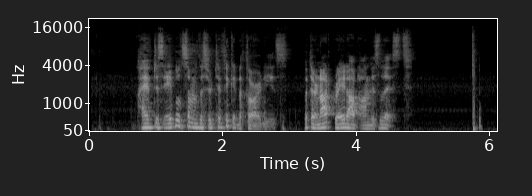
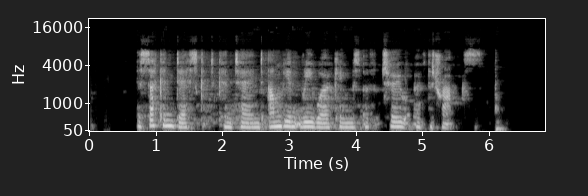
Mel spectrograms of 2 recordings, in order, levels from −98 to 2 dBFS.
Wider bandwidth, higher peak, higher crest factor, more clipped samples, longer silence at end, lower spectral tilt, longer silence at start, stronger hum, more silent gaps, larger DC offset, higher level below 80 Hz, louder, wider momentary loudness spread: first, 15.5 kHz vs 7.6 kHz; second, -20 dBFS vs -2 dBFS; about the same, 22 dB vs 20 dB; neither; second, 0.25 s vs 0.65 s; about the same, -4.5 dB/octave vs -4 dB/octave; about the same, 0.75 s vs 0.7 s; neither; second, none vs 6.03-6.08 s; neither; second, -72 dBFS vs -52 dBFS; second, -38 LUFS vs -22 LUFS; first, 18 LU vs 10 LU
